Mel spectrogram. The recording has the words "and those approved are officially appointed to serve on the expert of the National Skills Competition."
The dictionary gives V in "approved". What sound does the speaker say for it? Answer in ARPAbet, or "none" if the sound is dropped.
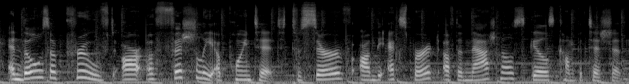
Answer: V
